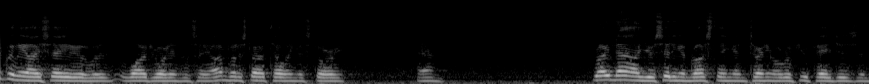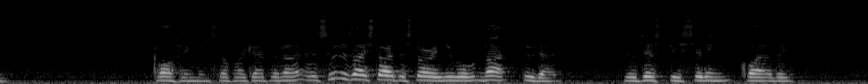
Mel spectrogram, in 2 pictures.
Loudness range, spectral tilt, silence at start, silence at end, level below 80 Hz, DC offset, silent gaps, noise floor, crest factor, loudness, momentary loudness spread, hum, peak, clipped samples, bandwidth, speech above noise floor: 7 LU; -9 dB/octave; 0 s; 0.4 s; -54 dBFS; under 0.1%; none; -56 dBFS; 16 dB; -30 LUFS; 13 LU; none; -14 dBFS; under 0.1%; 15.5 kHz; 27 dB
